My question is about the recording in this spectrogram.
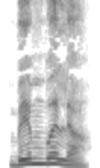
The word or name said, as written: ಬೆಂಬಲ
